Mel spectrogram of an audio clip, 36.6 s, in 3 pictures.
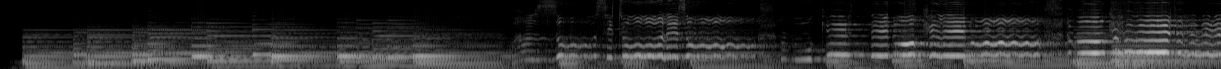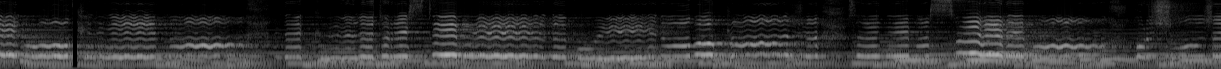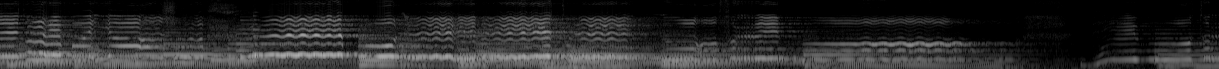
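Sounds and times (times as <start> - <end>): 
piano: 0.0 - 36.6
person singing: 5.2 - 34.2.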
